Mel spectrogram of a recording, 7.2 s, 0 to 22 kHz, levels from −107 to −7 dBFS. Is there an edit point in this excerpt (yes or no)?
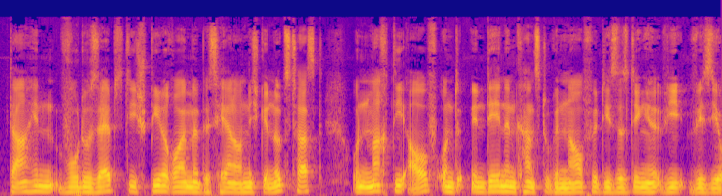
no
